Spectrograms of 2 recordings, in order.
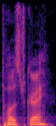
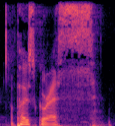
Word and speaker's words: Postgres: Is that how you say it, Postgre? Postgres. You have that S on the end.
